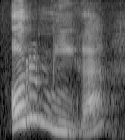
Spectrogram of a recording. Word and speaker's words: hormiga: o les digo algo sabe que hormiga suena con o edad digo hormiga pero es una palabra un poco tramposa porque no sé que no se escribe con la letra o primero se escribe con la letra h saben que la letra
